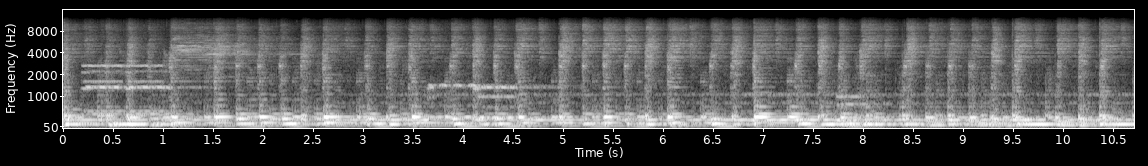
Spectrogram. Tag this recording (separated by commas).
Guitar, Music, Strum, Musical instrument, Plucked string instrument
